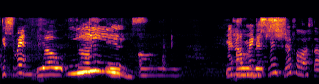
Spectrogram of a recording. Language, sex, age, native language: Icelandic, female, 8, Icelandic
